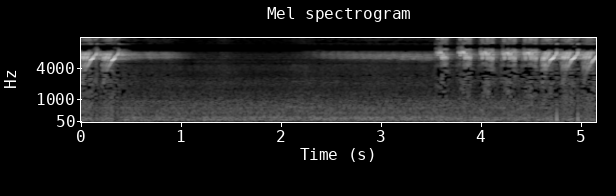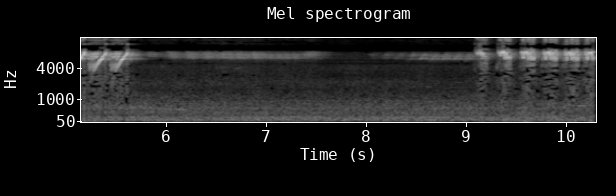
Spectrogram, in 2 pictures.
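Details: Bananaquit song, played to stimulate a captive bird: high sustained buzzy tones alternate with fast pulsed trills, three phrases spread over ten seconds.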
